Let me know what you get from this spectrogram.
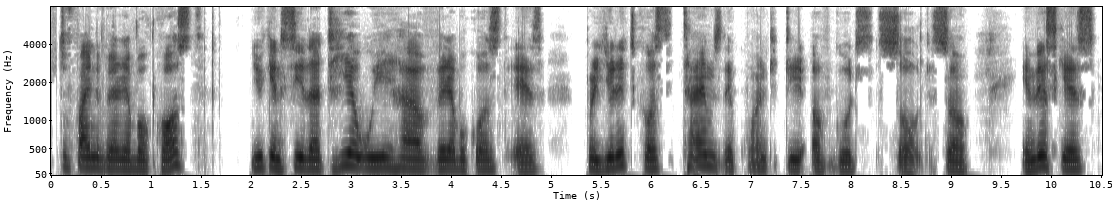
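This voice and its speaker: A male instructor with a somewhat high-pitched voice talks through a spreadsheet tutorial. He explains each step in sequence. The sound is dry, with little room echo. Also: gravelly.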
